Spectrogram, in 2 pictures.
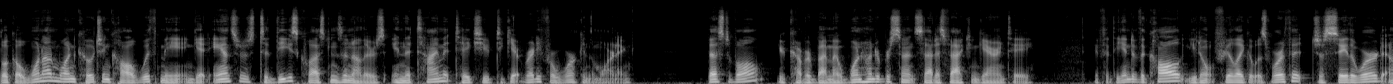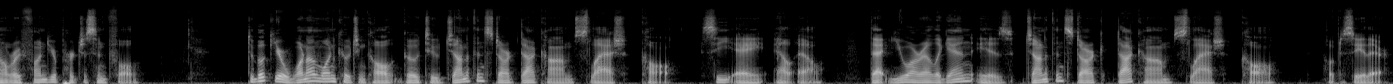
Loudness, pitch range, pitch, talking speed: -23 LUFS, 80-110 Hz, 90 Hz, 190 wpm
